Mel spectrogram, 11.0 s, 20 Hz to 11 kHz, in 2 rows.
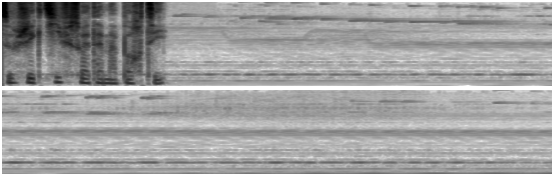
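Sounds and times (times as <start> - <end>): ambient meditation music: 0.0 - 11.0.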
